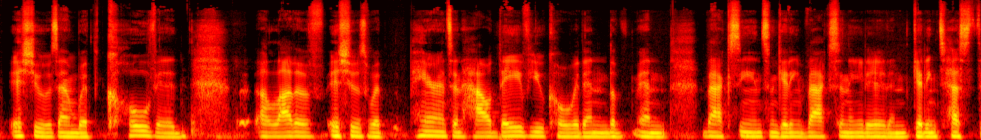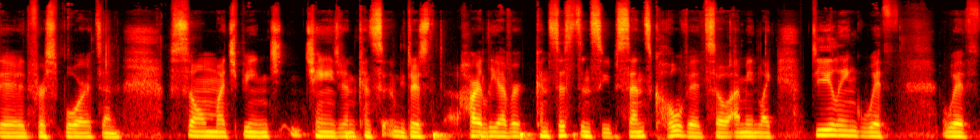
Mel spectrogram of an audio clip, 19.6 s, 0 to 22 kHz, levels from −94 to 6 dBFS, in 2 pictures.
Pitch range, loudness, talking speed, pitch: 110-125 Hz, -24 LUFS, 145 wpm, 115 Hz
